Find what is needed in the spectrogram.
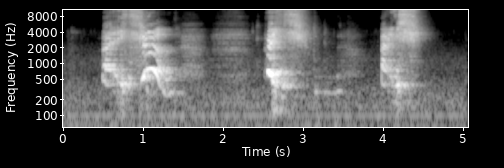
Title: Tei’s very cute sneezing 2 (Sample, 4K Quality)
